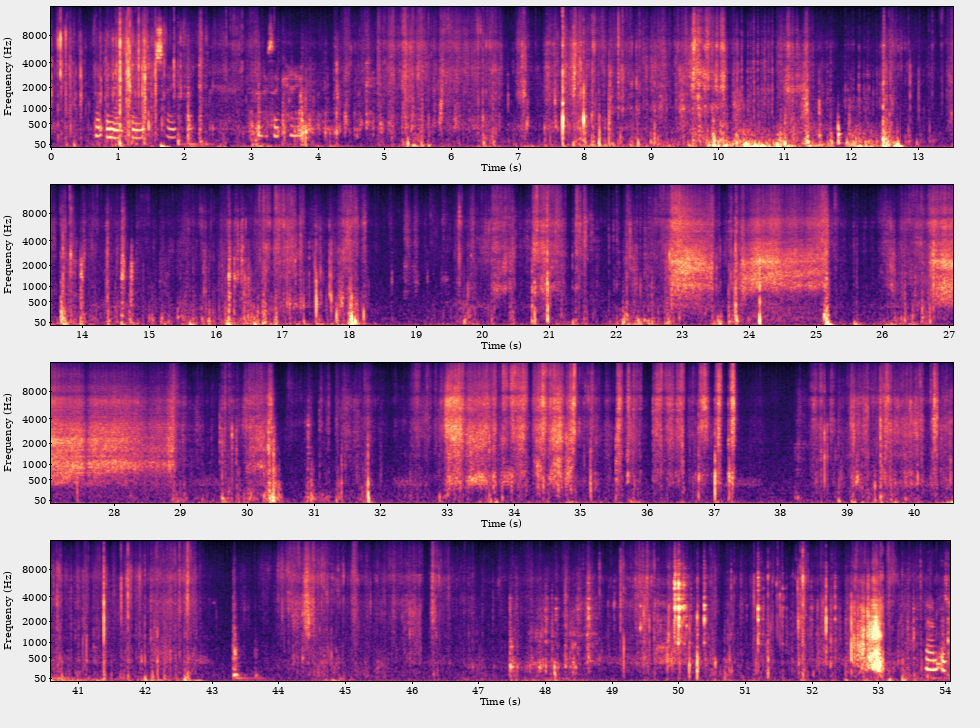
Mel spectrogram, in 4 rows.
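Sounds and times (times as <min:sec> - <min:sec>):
plastic pouch crinkling: 0:00.0 - 0:18.3, 0:43.9 - 0:47.1, 0:48.8 - 0:54.0
leafing through a booklet: 0:00.0 - 0:37.5, 0:38.2 - 0:43.0, 0:43.7 - 0:54.0
crackly rustling of gloved hands: 0:00.0 - 0:54.0.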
